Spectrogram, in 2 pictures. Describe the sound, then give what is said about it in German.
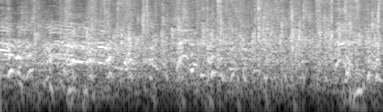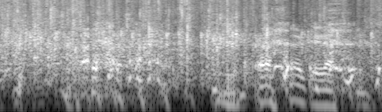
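An audience applauds with dense, steady clapping throughout, and voices can be heard talking over it. “Das ist Ihr Applaus.”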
